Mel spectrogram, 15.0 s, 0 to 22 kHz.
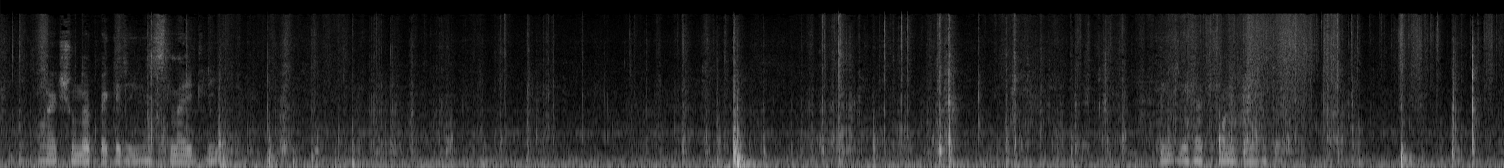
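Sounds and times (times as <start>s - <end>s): low steady hum: 0.0s - 15.0s
cardboard packaging rustling: 8.0s - 15.0s.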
